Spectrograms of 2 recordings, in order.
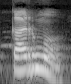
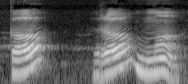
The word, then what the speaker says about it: क्रम: कर्म क्रम कर्म क्रम अब देखिए इन शब्दों में क्या फर्क आता है इस तरह के शब्दों के उच्चारण में र यह वाला र जो होता है वह आधा होता है जिसका हमने इस चिन्ह को देखा है जिसे हम रेफ कहते हैं इसका यह मतलब हुआ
